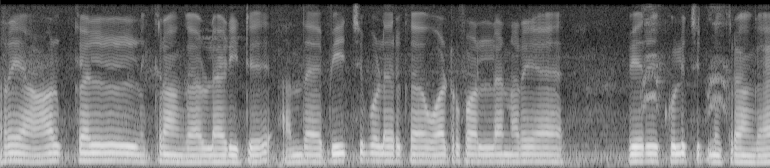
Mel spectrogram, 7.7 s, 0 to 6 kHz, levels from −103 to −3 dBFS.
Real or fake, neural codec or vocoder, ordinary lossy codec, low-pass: real; none; none; 5.4 kHz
